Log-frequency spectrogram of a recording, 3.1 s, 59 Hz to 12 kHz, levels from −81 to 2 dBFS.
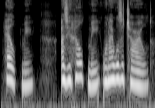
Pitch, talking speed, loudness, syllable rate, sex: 210 Hz, 210 wpm, -17 LUFS, 5.0 syllables/s, female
